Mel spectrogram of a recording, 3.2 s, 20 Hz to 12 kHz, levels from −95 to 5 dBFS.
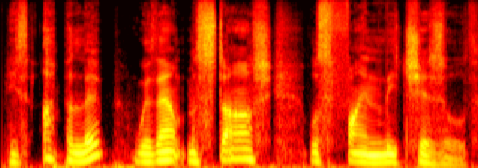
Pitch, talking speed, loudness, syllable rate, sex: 120 Hz, 150 wpm, -20 LUFS, 5.9 syllables/s, male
